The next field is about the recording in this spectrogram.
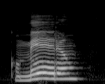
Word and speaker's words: comeram: A única diferença de pronúncia entre as palavras comeram e comerão é a sílaba tônica.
